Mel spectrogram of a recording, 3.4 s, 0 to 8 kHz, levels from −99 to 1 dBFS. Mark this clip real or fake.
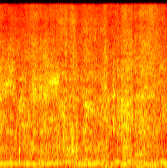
fake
